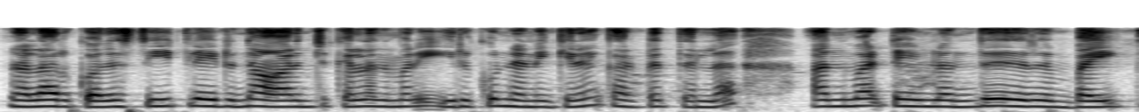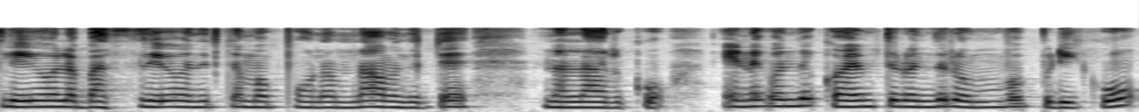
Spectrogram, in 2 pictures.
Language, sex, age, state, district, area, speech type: Tamil, female, 18-30, Tamil Nadu, Coimbatore, urban, spontaneous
